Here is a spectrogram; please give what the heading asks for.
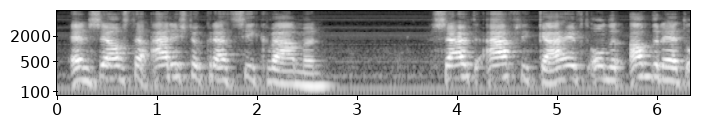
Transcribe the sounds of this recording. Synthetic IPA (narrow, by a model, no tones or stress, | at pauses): ʔɛnzɛlˠfsdəʔaɾɪstokratsikʋaːmən | z̥œɥtaːfrikaɦejftʰondərɑndərəɦɛt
